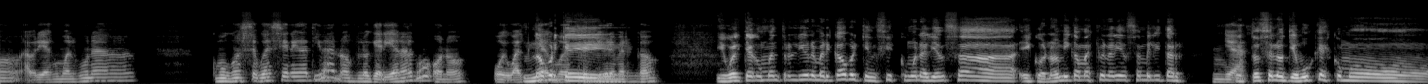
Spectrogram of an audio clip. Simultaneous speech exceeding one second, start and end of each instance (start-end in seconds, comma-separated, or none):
5.2-6.5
